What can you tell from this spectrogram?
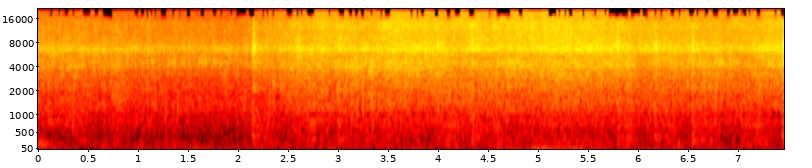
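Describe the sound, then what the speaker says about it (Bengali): Chopped onions frying in hot mustard oil, a steady, close, bright sizzle that crackles evenly throughout, with a few soft stirring knocks and no voices. "গরম তেলের মধ্যে এখন দিয়ে দেবো 1 বাটি পেঁয়াজ কুচি"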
